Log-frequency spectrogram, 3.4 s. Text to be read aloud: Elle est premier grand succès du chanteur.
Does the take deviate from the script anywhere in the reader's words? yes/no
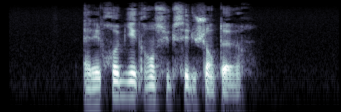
no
